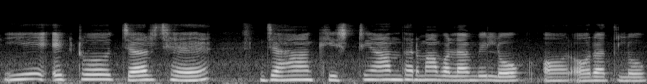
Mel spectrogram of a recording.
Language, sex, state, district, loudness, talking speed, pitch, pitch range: Hindi, female, Odisha, Sambalpur, -15 LUFS, 130 wpm, 205 Hz, 190-215 Hz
